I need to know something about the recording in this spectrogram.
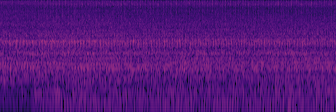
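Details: Chevrolet Cruze engine at idle: a light, quick, steady ticking at about four per second, louder than the normal engine tick and more noticeable on the belt side; the camera moves around to locate it, and the cause is unknown.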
